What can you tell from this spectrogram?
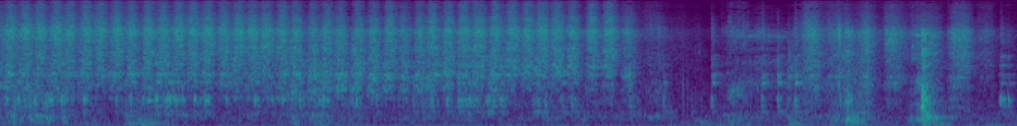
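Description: Antifreeze draining from an ATV's lower radiator hose into a cut plastic bottle and pouring into a metal basin: a rapid, even pulsing splash that stops about five seconds in, followed by a few scattered knocks.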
